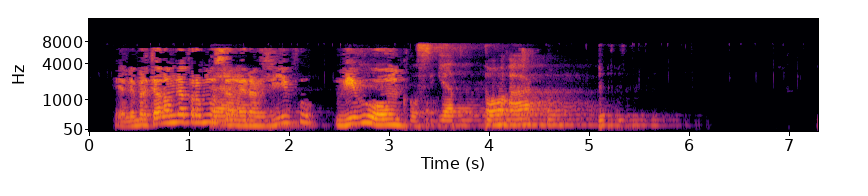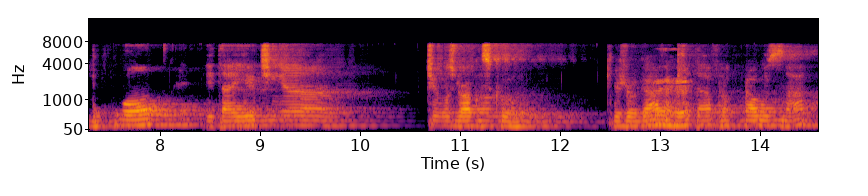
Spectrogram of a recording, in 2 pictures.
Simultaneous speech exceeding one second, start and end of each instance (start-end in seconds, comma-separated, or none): none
